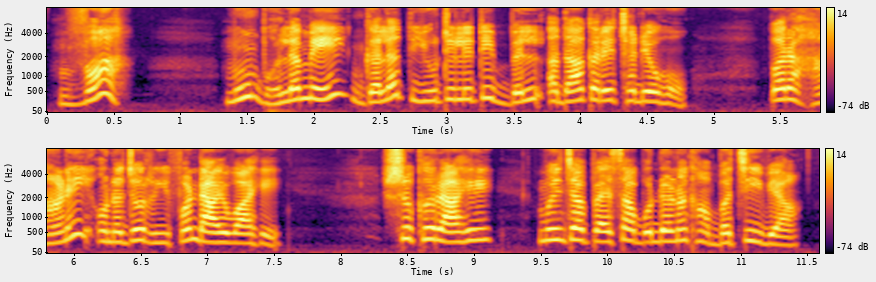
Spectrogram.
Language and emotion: Sindhi, happy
